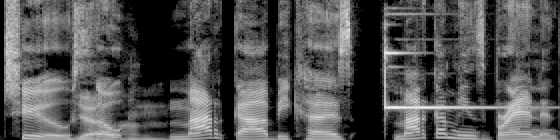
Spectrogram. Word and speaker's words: MRK: It's Marca Marketing Consulting. But it's not spelled phonetically the way it sounds, right? Right. So it's MRK. Okay. But it's a play on words and sound too. Yeah, so Marca, because Marca means brand in Spanish.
